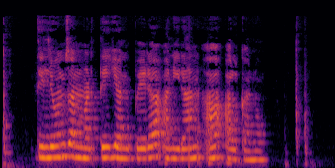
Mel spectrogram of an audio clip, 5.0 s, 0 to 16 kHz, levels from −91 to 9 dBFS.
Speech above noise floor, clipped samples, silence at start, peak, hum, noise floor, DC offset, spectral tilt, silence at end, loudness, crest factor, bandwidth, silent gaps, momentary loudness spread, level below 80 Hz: 25 dB; under 0.1%; 0.05 s; -10 dBFS; none; -49 dBFS; under 0.1%; -5.5 dB/octave; 0.45 s; -25 LUFS; 16 dB; 11.5 kHz; none; 19 LU; -62 dBFS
